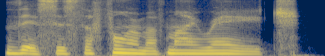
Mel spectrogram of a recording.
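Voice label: Vox Skill, voices heroes English; Seria; kings raid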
